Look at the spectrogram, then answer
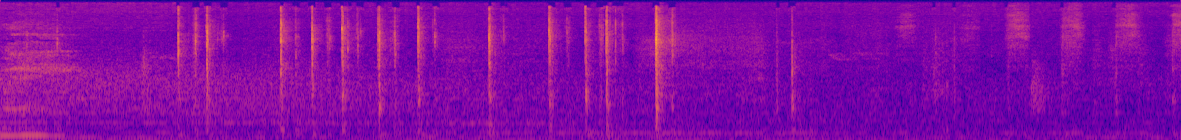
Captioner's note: laptop keyboard clicking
